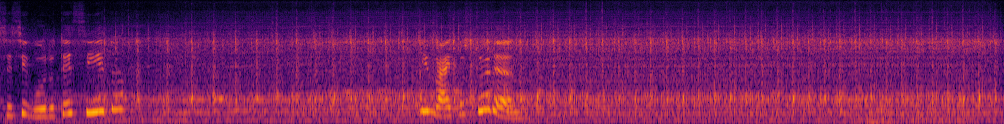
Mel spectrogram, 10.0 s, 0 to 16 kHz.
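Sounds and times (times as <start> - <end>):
electric sewing machine running: 0.0 - 10.0.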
